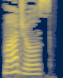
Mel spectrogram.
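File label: "modules", British English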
